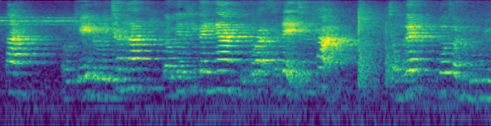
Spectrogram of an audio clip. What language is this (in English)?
Vietnamese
